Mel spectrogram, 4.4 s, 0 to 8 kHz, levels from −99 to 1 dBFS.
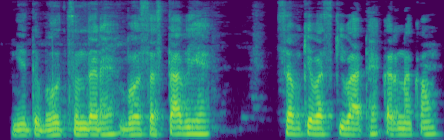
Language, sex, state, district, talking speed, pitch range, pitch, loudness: Hindi, male, Bihar, Saharsa, 200 wpm, 125-140 Hz, 130 Hz, -17 LUFS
